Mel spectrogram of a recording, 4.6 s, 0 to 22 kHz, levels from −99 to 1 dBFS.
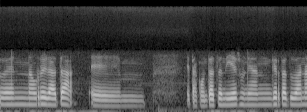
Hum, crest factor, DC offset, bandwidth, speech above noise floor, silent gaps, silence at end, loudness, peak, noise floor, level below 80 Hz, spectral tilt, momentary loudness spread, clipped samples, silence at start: none; 18 dB; under 0.1%; 17.5 kHz; 21 dB; none; 0 s; -30 LUFS; -12 dBFS; -50 dBFS; -68 dBFS; -6 dB/octave; 19 LU; under 0.1%; 0 s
